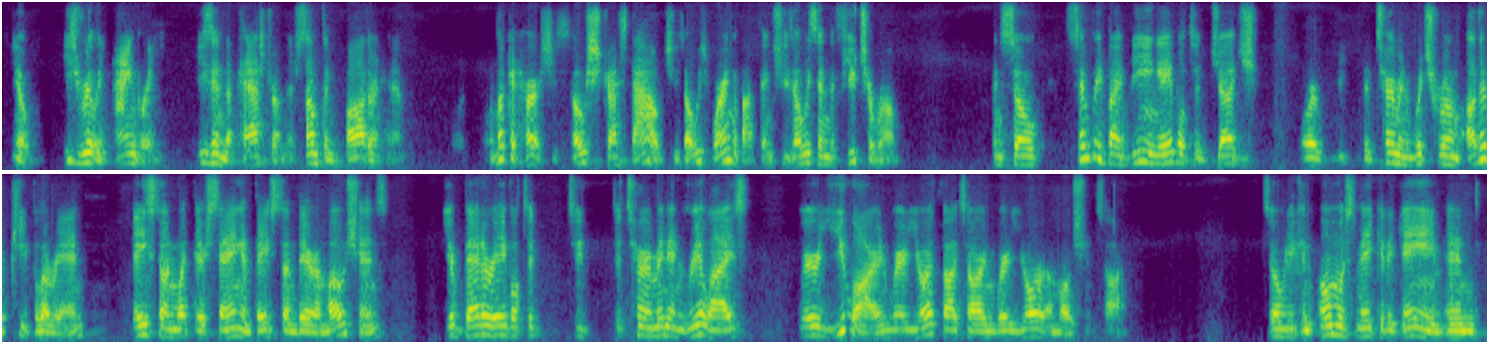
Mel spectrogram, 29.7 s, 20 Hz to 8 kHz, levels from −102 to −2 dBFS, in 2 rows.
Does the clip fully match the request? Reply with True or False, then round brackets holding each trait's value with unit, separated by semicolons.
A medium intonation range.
False (6.3 semitones)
